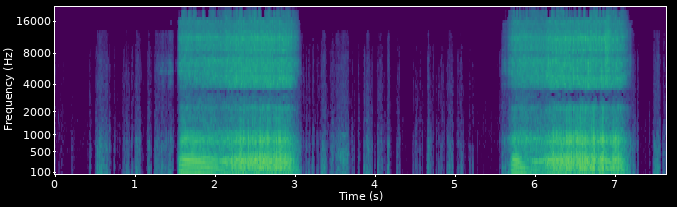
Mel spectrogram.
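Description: Two loud, rough, rattling snores about four seconds apart, with quiet breathing between them; ordinary snoring.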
